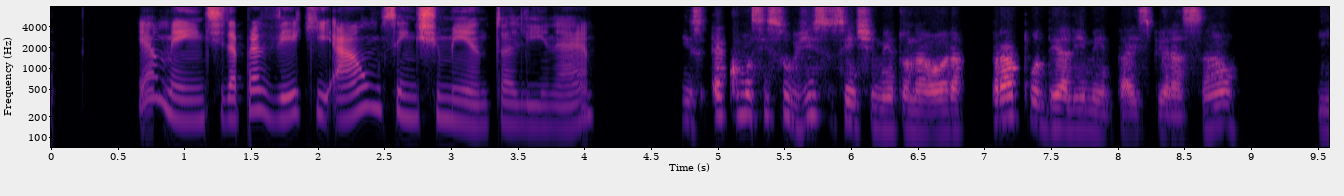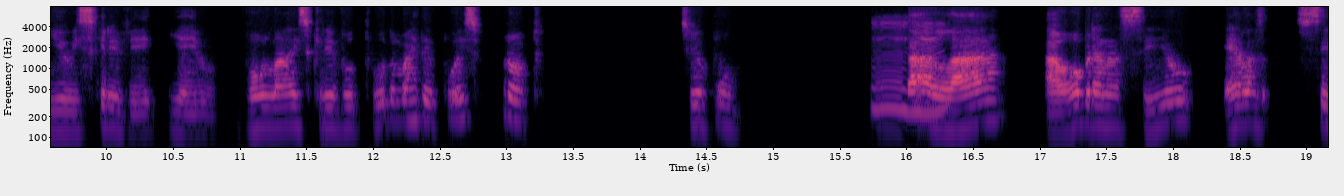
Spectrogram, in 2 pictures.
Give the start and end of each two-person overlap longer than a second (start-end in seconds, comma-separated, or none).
none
